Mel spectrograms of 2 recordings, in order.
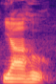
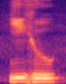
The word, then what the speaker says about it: Yahu: They are Yahu, not Yehu, not Yeho, or anything else.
